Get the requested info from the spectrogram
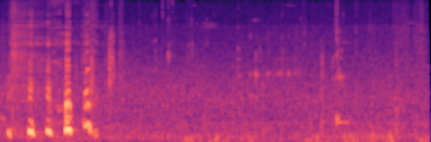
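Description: A woman laughing briefly, a few short pulses in the first second, then only faint background noise.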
